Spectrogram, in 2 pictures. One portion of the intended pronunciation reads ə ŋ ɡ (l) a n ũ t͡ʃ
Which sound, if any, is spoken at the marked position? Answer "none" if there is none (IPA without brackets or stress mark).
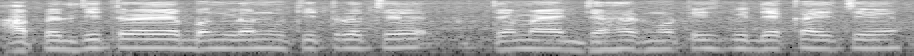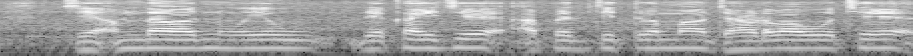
l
